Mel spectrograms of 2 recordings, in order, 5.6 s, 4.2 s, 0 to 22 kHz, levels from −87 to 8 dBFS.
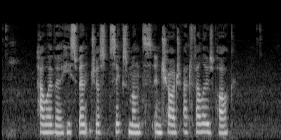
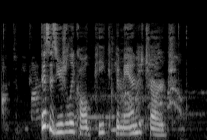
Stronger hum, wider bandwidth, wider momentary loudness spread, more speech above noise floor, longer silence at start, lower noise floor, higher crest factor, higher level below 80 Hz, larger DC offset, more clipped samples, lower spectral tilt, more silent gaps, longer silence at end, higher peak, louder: neither; about the same, 11.5 kHz vs 11.5 kHz; second, 5 LU vs 17 LU; about the same, 35 dB vs 34 dB; first, 0.75 s vs 0.05 s; second, -53 dBFS vs -57 dBFS; about the same, 18 dB vs 20 dB; first, -60 dBFS vs -70 dBFS; neither; neither; about the same, -3.5 dB/octave vs -3.5 dB/octave; neither; first, 1.05 s vs 0.5 s; about the same, -2 dBFS vs -4 dBFS; first, -18 LUFS vs -24 LUFS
